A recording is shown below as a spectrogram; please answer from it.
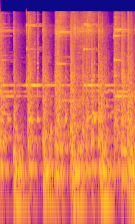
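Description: A drum and lyre band playing: snare, tenor and bass drums beating a fast, even marching rhythm with cymbal hits, and high ringing bell-lyre notes over the drums.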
